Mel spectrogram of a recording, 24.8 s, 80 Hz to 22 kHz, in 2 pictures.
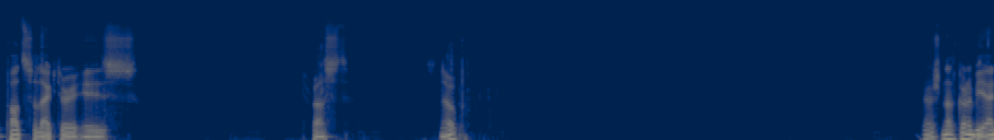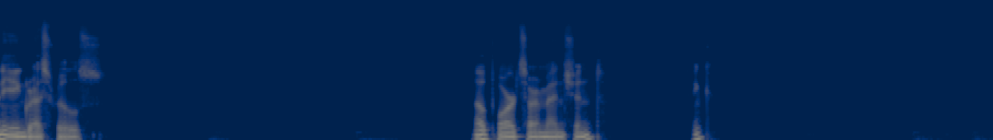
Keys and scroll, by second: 0.0-6.8 typing, 9.3-17.6 typing, 19.2 typing, 23.8-24.8 typing.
